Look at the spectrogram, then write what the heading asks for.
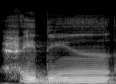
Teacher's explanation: یہاں نون تنوین کا اخفا مع الغنہ ہے، باریک اخفا ہے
